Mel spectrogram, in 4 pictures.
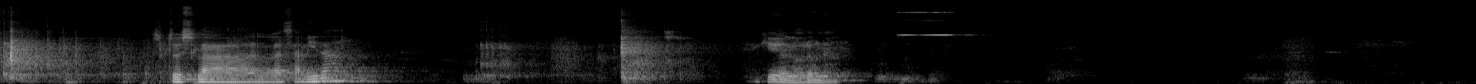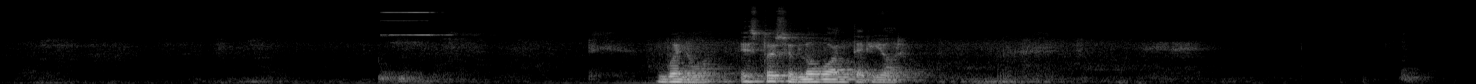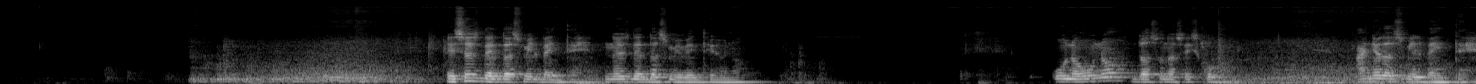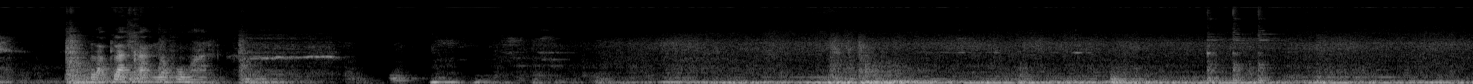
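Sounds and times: lift call button beep: 9.0s - 10.0s, 18.6s - 19.4s
faint short high beep: 18.6s - 19.6s.

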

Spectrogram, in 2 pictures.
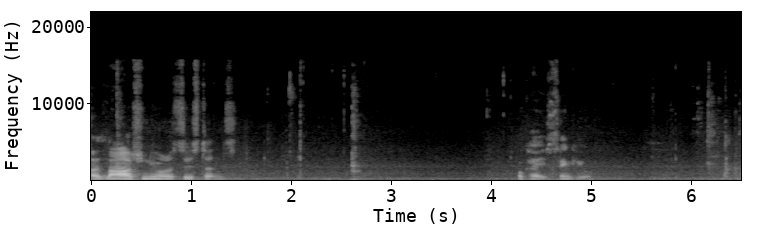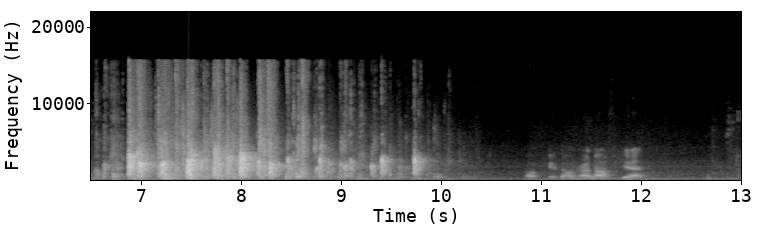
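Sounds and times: audience applauding: 6.2s - 10.2s.

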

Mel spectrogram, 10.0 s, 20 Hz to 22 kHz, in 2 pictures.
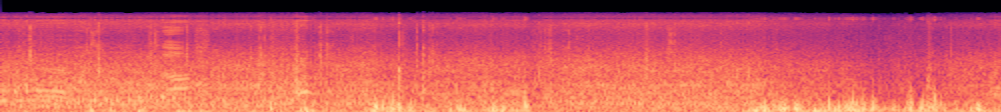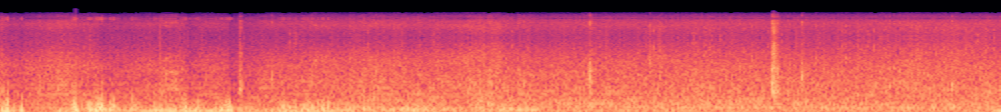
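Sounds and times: sea waves: 0.0s - 10.0s
wind rumbling on microphone: 0.0s - 10.0s.

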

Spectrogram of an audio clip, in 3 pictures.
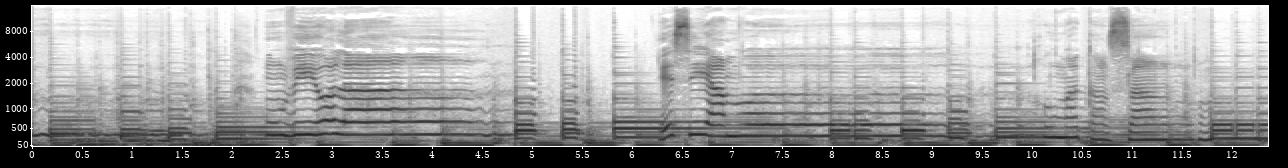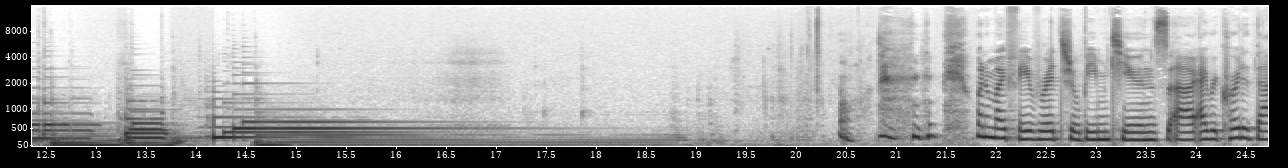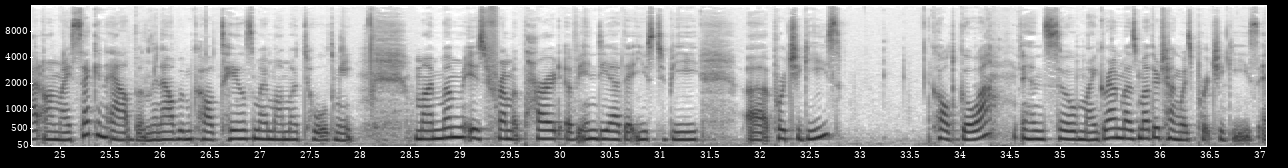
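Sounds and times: ukulele: 0.0s - 19.3s
upright double bass: 0.0s - 19.4s.

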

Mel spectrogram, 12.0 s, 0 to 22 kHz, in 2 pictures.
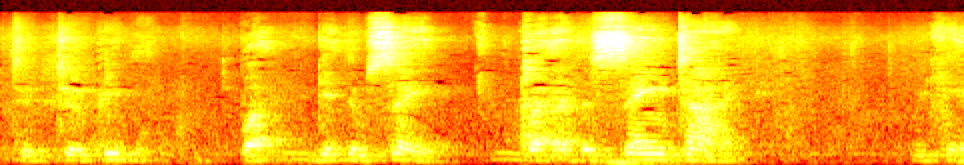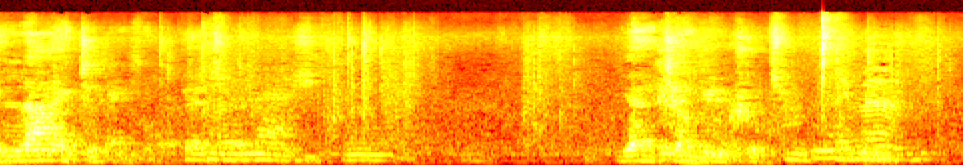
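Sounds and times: man speaking: 0.0s - 4.7s, 5.7s - 7.6s, 9.9s - 11.1s.

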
